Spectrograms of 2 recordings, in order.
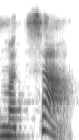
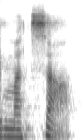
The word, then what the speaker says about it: matzah: memorize let's say so the correct way to pronounce is matzah so you just want to remember it that you say matzah or or you say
